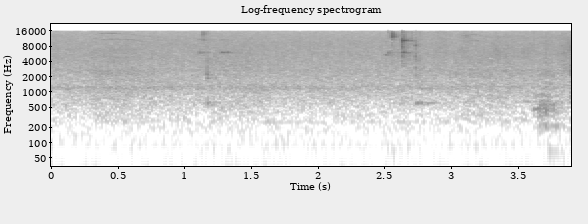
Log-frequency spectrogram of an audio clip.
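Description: Liquid pours from a bottle into a glass beaker.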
